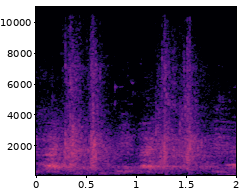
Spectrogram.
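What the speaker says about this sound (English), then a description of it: "very, very active Goffstown cheering section this here" Goffstown student cheering section at a boys basketball game against Nashua North, chanting and yelling in rhythmic surges, several loud crowd bursts rising and falling in a gym.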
